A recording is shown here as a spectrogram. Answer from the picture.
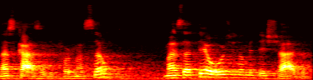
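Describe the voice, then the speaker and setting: A man speaks at a fairly slow pace amid noticeable background noise. Audible room echo surrounds his voice. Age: 70s. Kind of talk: interview. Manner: halting, with repetitions.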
